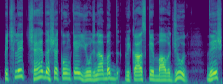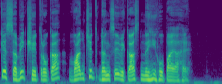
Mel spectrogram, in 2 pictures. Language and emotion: Hindi, neutral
